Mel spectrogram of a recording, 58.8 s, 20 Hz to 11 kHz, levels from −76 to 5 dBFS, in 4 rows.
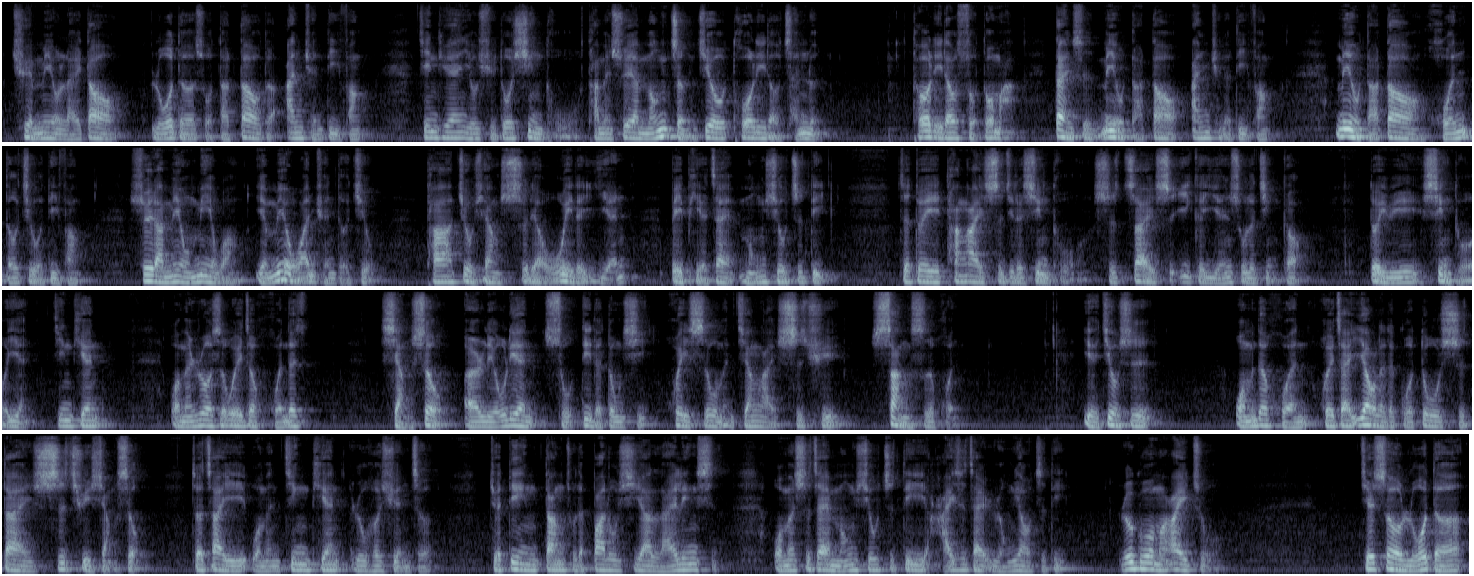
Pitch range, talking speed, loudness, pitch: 120-150 Hz, 215 characters per minute, -24 LUFS, 130 Hz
